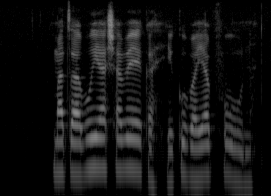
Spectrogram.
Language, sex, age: Tsonga, male, 21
